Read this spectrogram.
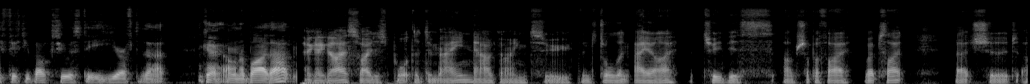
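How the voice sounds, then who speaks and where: Chatting with his audience, a teenage vlogger recounts his progress launching an online business. He speaks in a deep, gravelly male voice.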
